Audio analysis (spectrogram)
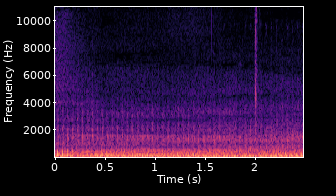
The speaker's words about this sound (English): You guys hear the helicopter? It's BS, you know? It's fucking up my rhythm. They're probably looking for a missing person.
